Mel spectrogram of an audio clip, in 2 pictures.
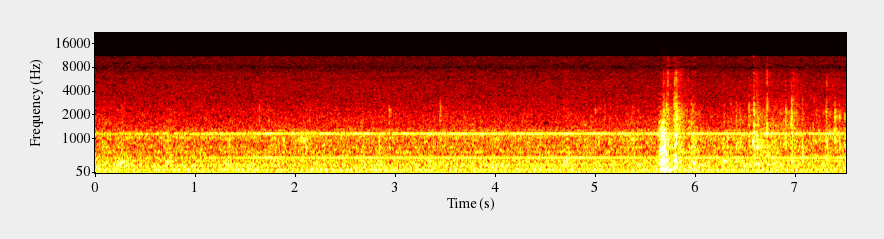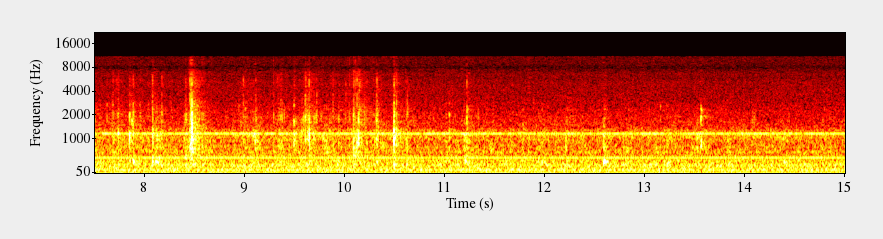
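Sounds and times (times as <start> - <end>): crunchy chewing: 5.6 - 12.1
wrapper handled: 5.7 - 11.3.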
